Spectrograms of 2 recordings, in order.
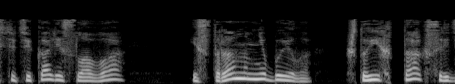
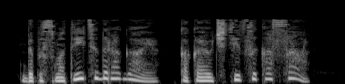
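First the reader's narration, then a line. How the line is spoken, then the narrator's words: Whisper from behind. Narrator (Russian): слышала позади себя шепот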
